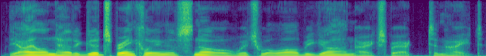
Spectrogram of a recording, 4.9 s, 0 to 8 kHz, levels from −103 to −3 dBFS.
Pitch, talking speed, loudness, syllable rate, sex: 95 Hz, 210 wpm, -17 LUFS, 4.6 syllables/s, male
